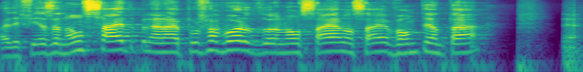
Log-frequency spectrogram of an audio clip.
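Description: This man's voice sits high in pitch. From Rio Grande do Sul, Santa Maria. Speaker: judge. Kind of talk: radio interview.

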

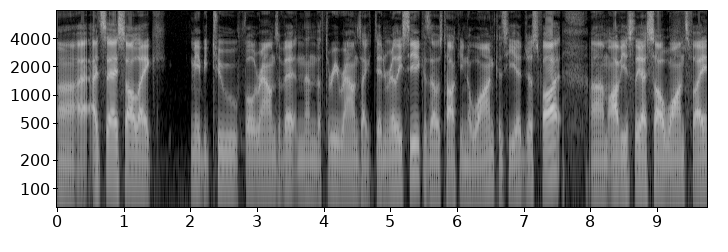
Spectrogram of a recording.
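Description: An ordinary speaking voice from a man at a moderate pace, on a very clean recording with a silent background. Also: fairly low pitch for a man, fairly even intonation. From Calgary, Canada. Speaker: Muay Thai fighter. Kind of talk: casual chat about fights. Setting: studio.

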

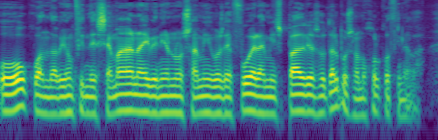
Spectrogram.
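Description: Very fast, monotone speech from a man with a fairly low pitch and flat intonation. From Madrid, Spain. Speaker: chef and restaurant owner. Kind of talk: casual interview.

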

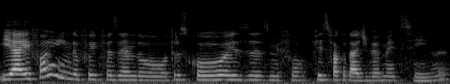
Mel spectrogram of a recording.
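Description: A woman in a plain, everyday voice speaks at a moderate pace with medium pitch and ordinary pitch variation. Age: 20s. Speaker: photographer. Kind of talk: interview.

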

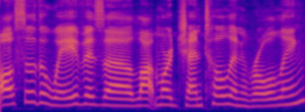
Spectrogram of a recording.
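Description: A woman's ordinary speaking voice with an American accent, fairly even intonation and a fairly slow pace, on a very clean recording with a silent background. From Texas and Michigan. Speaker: professional surfer. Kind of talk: casual chat. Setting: studio.

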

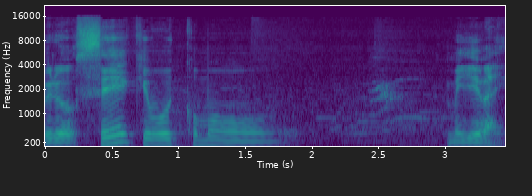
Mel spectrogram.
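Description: A man's dark, mellow voice at a medium pitch, with a Chilean accent and ordinary pitch variation. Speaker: film podcast host. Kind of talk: casual film discussion.

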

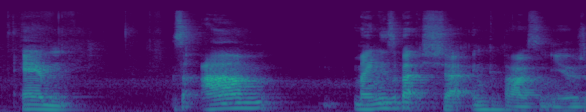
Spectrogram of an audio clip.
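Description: Noticeable background noise runs beneath a man's speech. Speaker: podcast co-host. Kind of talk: casual chat. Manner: playful, jokey.

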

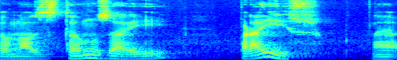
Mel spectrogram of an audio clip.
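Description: Audible room echo surrounds the voice. A man speaks with a very deep, low pitch. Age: 50s. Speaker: lawyer and businessman. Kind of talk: interview testimony. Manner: halting, many fillers.

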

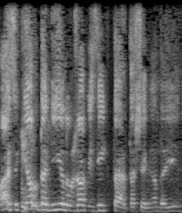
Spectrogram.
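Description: With noticeable background noise behind him, a high-pitched man speaks at a fairly quick pace with ordinary pitch variation. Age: 30s. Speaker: saxophonist and music teacher. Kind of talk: casual interview.

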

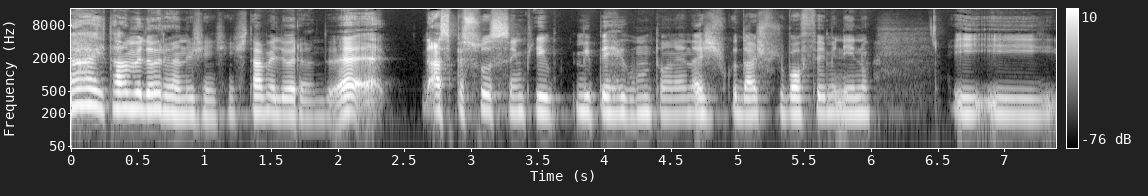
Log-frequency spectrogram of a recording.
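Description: At a fairly quick pace, a woman with an ordinary speaking voice talks at a medium pitch with fairly even intonation and big swings in loudness. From Brazil, Brasília. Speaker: women's football coach. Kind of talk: casual interview. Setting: studio.

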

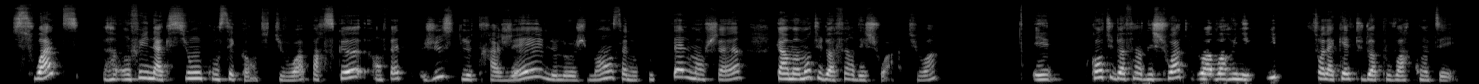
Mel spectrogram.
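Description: Dry and close with no echo, the voice moves at a moderate pace with ordinary pitch variation and big swings in loudness. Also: woman, high pitch for a woman. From Belgium, Brussels. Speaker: association founder working in politics. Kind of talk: casual interview. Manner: hesitant, many fillers.

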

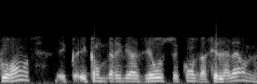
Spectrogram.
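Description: A man is speaking. He goes at a very fast pace. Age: 60s. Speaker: former hotel manager in early retirement. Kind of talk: testimony.

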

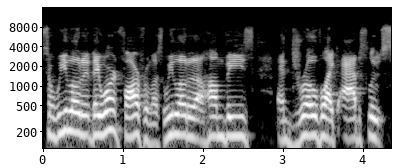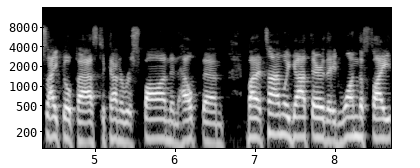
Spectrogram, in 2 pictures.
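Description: A normal speaking voice at a fairly quick pace, with fairly even intonation over a quiet background. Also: man, fairly high pitch for a man. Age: 40s. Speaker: former Navy SEAL commander. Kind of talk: interview.

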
